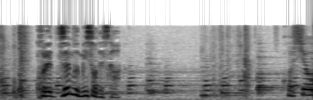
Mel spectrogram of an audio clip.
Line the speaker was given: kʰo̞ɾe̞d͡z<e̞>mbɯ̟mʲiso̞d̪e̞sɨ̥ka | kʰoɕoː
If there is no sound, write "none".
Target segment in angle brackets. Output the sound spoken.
ẽ̞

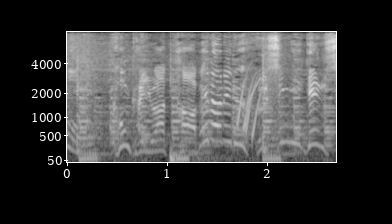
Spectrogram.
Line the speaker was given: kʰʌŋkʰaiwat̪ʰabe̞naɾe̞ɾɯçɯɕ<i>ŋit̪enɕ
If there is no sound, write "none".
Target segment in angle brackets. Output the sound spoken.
i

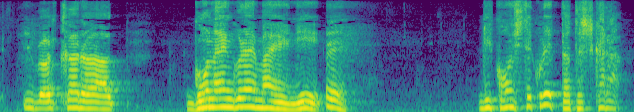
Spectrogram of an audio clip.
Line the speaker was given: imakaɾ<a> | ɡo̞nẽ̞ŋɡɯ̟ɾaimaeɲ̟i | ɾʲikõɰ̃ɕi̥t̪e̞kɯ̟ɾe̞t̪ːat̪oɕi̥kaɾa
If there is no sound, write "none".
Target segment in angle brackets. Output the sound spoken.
a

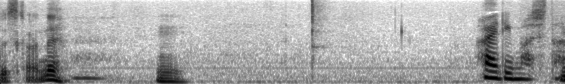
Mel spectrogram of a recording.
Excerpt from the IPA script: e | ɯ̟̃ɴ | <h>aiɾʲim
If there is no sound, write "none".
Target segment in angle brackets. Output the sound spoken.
h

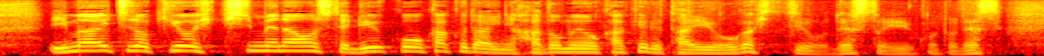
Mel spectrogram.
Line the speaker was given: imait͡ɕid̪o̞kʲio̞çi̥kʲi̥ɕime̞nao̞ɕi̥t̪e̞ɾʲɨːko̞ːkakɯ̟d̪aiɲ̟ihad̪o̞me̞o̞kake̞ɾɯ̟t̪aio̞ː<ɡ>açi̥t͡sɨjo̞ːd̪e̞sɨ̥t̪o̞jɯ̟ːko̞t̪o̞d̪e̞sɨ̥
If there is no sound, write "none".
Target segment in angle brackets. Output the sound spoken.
ɡ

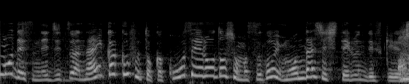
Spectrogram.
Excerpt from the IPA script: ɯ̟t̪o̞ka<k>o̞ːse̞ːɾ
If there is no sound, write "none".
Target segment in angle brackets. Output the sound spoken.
k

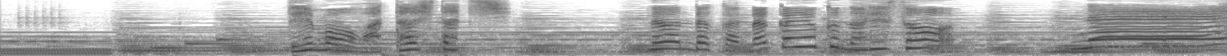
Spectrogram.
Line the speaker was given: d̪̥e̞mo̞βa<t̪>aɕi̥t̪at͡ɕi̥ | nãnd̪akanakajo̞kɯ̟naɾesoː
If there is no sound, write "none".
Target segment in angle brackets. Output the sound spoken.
t̪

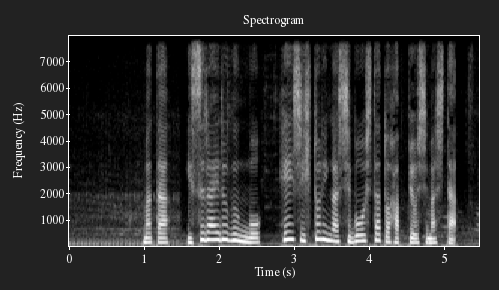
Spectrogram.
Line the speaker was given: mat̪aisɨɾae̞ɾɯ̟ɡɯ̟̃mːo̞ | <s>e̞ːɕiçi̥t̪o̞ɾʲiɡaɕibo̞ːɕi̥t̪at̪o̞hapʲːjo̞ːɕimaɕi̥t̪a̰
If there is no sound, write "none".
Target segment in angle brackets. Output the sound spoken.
h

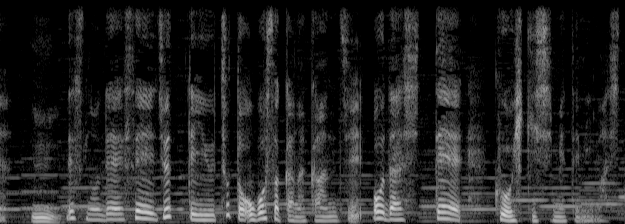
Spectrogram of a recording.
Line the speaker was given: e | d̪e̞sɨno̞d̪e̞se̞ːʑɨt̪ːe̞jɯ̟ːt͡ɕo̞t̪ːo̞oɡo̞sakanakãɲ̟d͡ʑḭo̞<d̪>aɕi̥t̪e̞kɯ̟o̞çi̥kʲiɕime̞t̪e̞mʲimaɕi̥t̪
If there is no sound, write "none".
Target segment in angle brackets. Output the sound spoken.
d̪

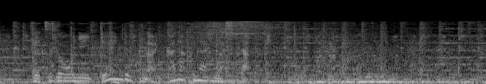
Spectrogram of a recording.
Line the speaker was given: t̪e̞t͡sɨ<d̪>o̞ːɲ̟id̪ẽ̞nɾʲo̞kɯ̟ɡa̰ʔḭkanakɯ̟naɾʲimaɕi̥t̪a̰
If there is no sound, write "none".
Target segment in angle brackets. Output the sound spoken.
d̪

